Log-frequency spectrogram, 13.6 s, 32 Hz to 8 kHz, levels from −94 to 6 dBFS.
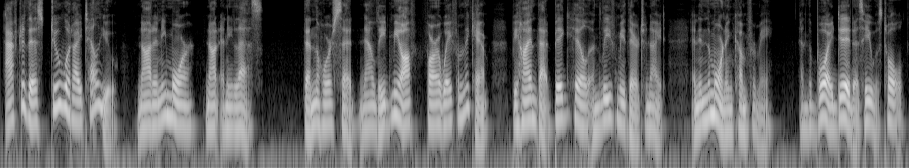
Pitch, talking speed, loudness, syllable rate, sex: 130 Hz, 225 wpm, -20 LUFS, 5.3 syllables/s, female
